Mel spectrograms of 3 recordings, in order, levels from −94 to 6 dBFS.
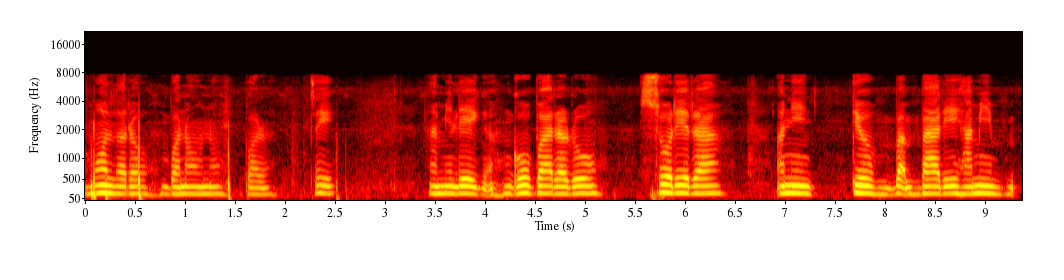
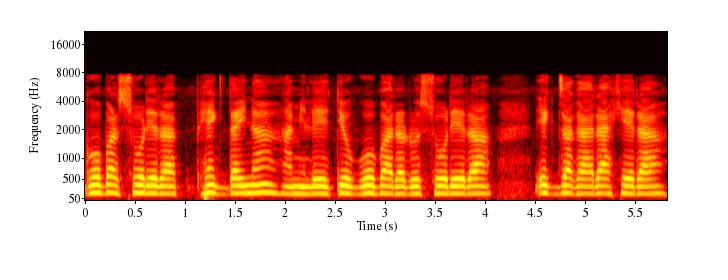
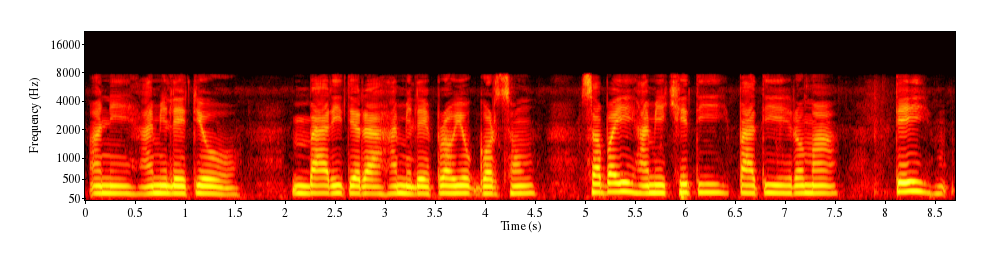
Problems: background conversations at intervals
